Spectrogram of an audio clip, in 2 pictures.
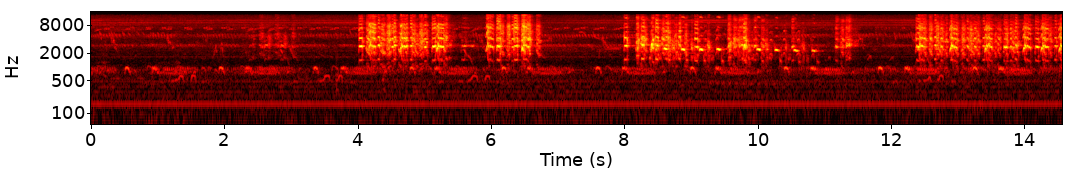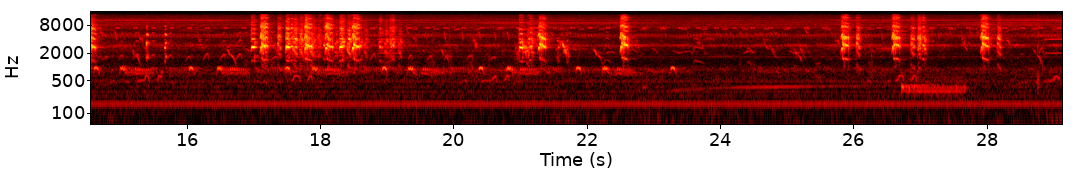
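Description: Birds calling in loud, raucous bursts of a few seconds each, four or five times, over a soft low call repeated about once a second and a steady low electrical hum.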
